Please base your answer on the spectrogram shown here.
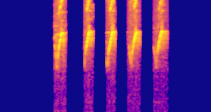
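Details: Bar-winged prinia, a white-breasted male practising its song: five separate sharp upswept chirps spaced about a quarter second apart, bright and loud against a quiet background.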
